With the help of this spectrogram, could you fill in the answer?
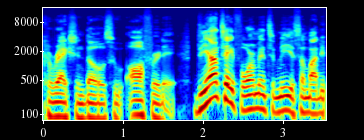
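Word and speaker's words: D'Onta: I've been mispronouncing it I thought he was just Dante it's Deonte foran thank you guys for that correction those who offered it Deontay Foreman to me is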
